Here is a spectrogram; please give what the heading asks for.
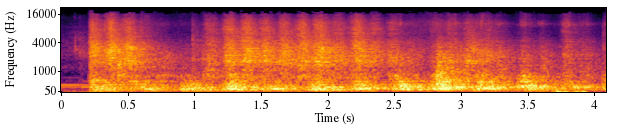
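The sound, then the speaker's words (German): Wood is sawn and sanded in a workshop on monastery grounds, where a small team builds a wooden nativity scene. Loud, steady rasping strokes repeat back and forth without pause, and no one speaks. “Es wird gesägt, geschliffen und gehämmert in der Werkstatt auf der Klosteranlage.”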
